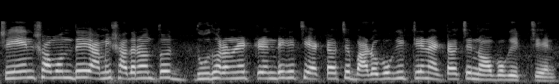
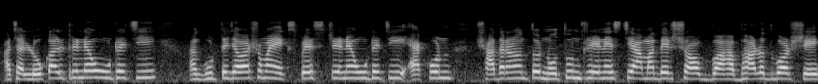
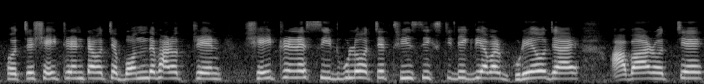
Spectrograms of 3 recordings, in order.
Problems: none marked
